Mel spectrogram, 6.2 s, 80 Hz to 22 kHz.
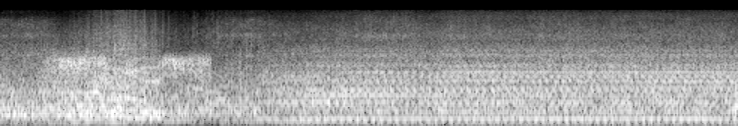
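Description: NASCAR stock car V8 engines at full throttle. In the first two seconds the engine pitch falls as the cars go by; from about two seconds in a steady high engine drone holds.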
